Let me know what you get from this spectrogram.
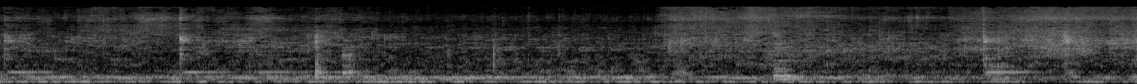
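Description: Shrimp and scallops sizzling in hot oil in a pan as they are stir-fried with a metal spatula, with a few sharp clicks of the spatula against the pan. A steady low hum runs underneath.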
